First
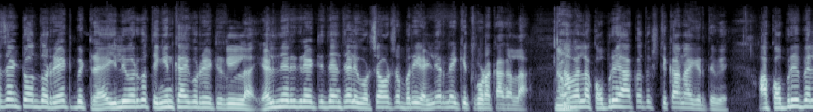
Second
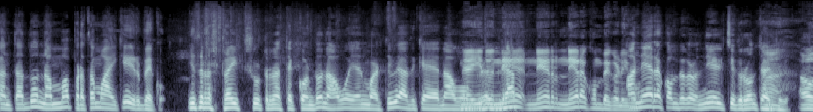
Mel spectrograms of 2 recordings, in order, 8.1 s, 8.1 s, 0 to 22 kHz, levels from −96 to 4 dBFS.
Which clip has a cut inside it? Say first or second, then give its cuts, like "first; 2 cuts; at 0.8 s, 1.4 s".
second; 1 cut; at 1.7 s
